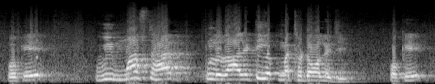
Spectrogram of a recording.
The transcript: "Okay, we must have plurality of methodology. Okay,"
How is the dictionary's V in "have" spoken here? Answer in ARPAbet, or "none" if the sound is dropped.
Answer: B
